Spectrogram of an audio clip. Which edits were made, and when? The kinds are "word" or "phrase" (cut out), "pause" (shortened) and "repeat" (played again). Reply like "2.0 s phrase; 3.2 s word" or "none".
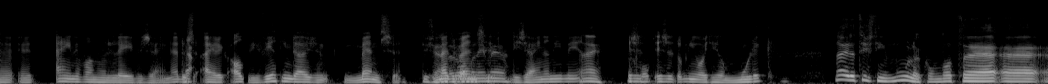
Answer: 2.4 s word; 4.1 s pause; 6.1 s pause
